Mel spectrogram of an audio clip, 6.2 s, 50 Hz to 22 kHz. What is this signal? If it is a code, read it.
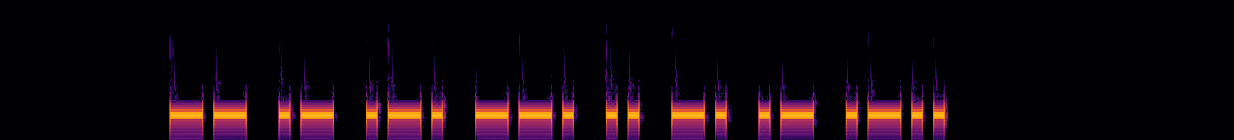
Morse code, heard as a keyed tone, about 22 wpm, 700 Hz. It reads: MARGINAL
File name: practice / 22wpm / Eight Letter Words - 22wpm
